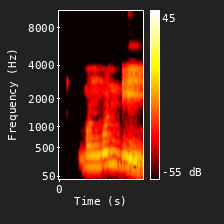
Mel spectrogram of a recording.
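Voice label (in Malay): "mengundi", Malay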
